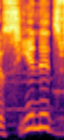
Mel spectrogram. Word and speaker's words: Oceanids: Yeah, Oceanids, pronounced as ocean, sounds so much better than the ones the game used.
